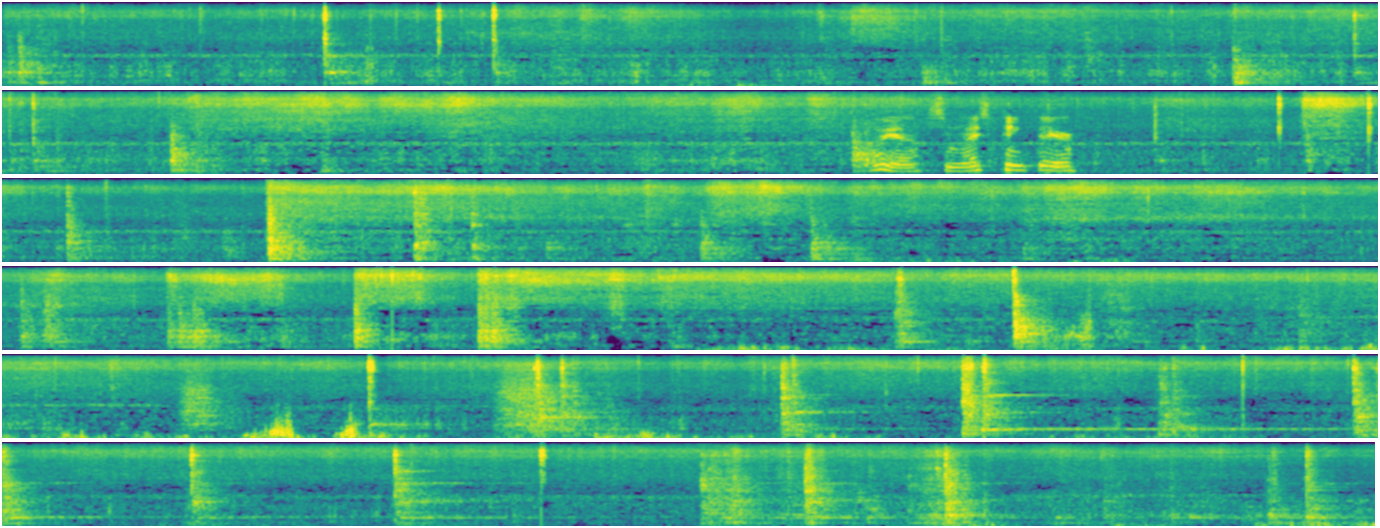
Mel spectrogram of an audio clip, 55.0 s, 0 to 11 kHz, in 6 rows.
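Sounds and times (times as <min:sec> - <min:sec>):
meat sizzling on a grill: 0:00.0 - 0:55.0
metal tongs clicking and scraping: 0:43.1 - 0:46.4, 0:53.2 - 0:54.9.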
